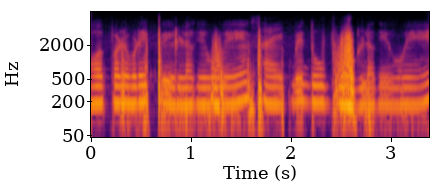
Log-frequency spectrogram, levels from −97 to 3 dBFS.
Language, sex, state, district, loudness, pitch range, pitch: Hindi, female, Chandigarh, Chandigarh, -25 LUFS, 175-190 Hz, 185 Hz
